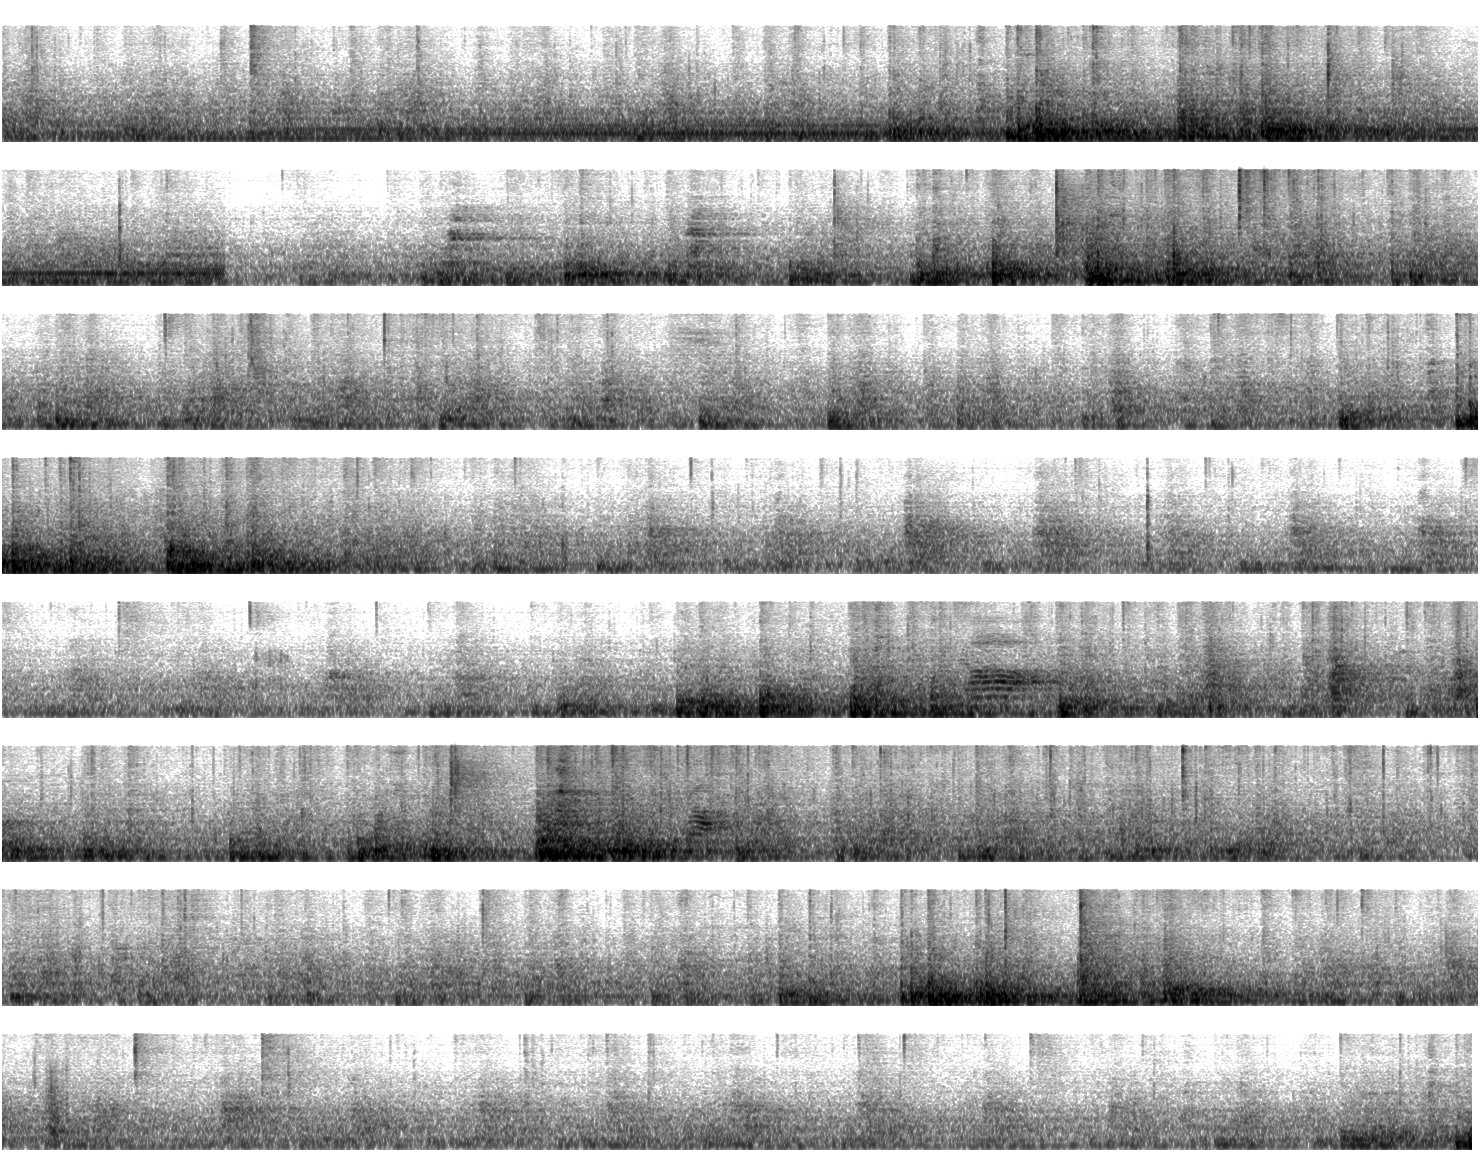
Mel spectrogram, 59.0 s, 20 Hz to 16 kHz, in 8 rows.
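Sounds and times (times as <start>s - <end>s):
horse hoofbeats on sand: 0.0s - 59.0s.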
